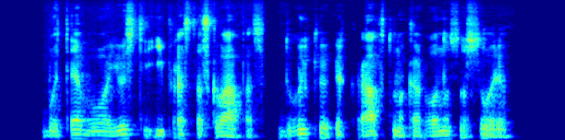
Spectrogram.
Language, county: Lithuanian, Panevėžys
